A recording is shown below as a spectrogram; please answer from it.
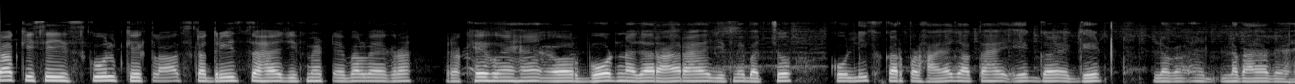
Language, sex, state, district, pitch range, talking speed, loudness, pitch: Hindi, male, Chhattisgarh, Korba, 150-165 Hz, 165 wpm, -17 LUFS, 155 Hz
